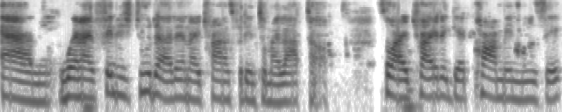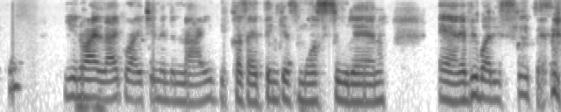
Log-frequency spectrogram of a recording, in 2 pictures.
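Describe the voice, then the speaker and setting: A woman talks at a fairly quick pace with a fairly low pitch. Her intonation is monotone and flat. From Trinidad. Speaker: author and poet. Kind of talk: interview answer.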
